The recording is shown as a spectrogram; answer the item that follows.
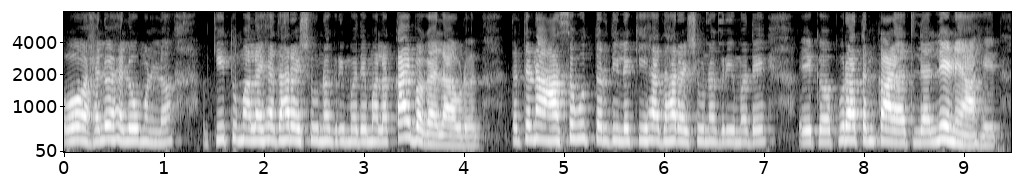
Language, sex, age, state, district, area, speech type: Marathi, female, 45-60, Maharashtra, Osmanabad, rural, spontaneous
